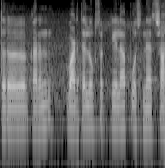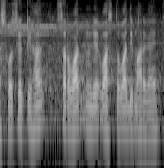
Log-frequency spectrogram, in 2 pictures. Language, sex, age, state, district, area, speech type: Marathi, male, 18-30, Maharashtra, Kolhapur, urban, spontaneous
